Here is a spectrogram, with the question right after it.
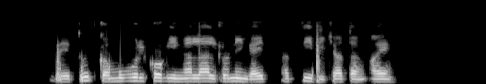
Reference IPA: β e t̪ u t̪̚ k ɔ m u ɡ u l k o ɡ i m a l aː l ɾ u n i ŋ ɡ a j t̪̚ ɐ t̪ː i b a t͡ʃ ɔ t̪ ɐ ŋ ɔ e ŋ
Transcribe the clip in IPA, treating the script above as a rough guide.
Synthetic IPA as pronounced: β e t̪ u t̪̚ k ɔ m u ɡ u l k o ɡ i ŋ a l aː l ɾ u n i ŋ ɡ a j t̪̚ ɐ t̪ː i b i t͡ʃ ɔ t̪ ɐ ŋ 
